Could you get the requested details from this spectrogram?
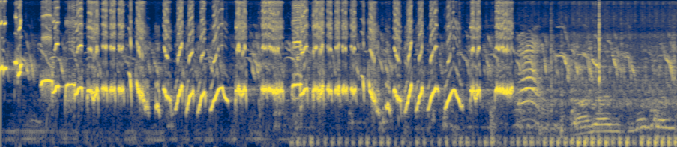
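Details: Captive-bred second-generation Borneo white-rumped shama singing a long rolling song used to provoke other shamas: loud, rapid whistled and buzzy phrases, many sharp down-up sweeps repeated quickly, with a low rapid pulsing hum from four seconds on.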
